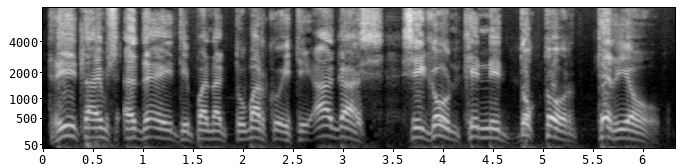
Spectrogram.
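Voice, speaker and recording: A man's voice: mid-range voice, takes it slowly, warm tone, no room sound. A man with an Ilocano accent playing a lazy, scheming older uncle who whines about being sick in a comedy drama. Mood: sly, stubborn. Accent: Ilocano, northern Philippines.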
